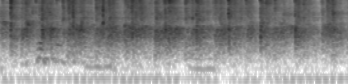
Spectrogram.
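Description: An audience applauds steadily, a dense, continuous wash of many hands clapping at even loudness throughout, with faint murmuring voices mixed underneath.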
